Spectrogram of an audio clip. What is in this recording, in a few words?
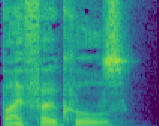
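"bifocals", English, British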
